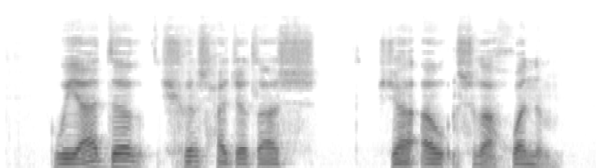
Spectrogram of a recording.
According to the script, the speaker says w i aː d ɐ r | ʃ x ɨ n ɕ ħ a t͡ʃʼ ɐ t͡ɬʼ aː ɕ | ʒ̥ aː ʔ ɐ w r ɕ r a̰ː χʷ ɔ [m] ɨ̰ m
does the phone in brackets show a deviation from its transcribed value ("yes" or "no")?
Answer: yes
